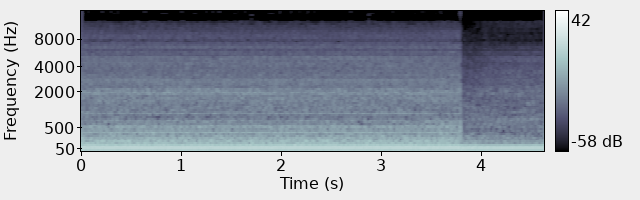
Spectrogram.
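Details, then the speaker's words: Diesel generator in a bus RV conversion, running on a new vibration pad: steady, even low drone with no knocks or misses; noticeably less vibration felt, though some panels inside still rattle. "Well, if it matters, I feel a lot less vibration there."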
